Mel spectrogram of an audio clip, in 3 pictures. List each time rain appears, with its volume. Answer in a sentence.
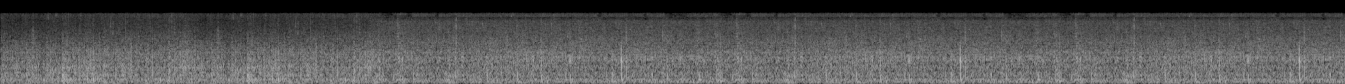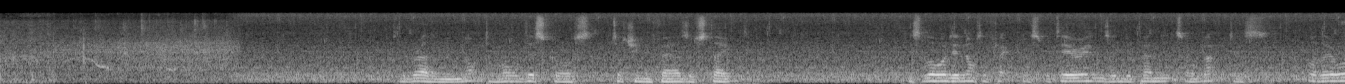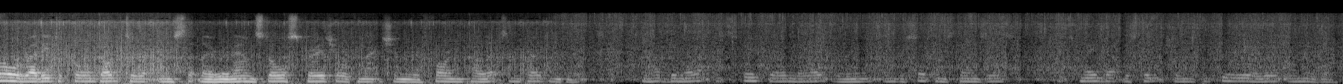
You can hear the rain from 0.0 to 40.3 s, getting quieter.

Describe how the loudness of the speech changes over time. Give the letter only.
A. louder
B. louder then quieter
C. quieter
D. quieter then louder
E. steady
C.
